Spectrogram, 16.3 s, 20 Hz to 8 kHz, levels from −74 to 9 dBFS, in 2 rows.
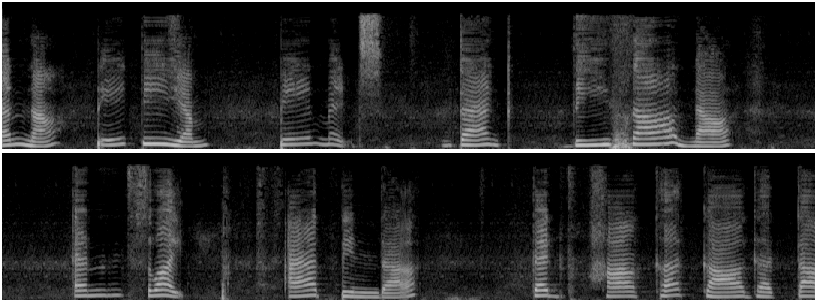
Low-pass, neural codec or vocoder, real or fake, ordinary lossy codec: none; codec, 16 kHz, 1.1 kbps, Voila-Tokenizer; fake; none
